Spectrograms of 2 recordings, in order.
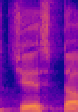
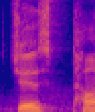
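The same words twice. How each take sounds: First: "चेष्टा" slowed, with unaspirated "ṭa"; correct pronunciation. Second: "चेष्टा" with aspirated "ṭha" ending; wrong pronunciation. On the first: Teacher models the right word, "चेष्टा" ending in plain "ṭa". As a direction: say "चेष्टा" slowly as "chesh-ta". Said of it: "होता है". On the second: Teacher rejects a misspelling, "चेष्टा" drawn out with a wrong "ṭha". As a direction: say "चेष्टा" slowly as "chesh-tha". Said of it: "नहीं होता है". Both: Shown as a demonstration.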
